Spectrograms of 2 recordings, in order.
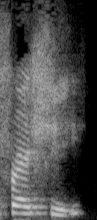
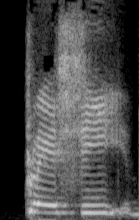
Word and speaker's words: Phreshy: As I was saying, my name is Freshie. P-H-R-E-S-H-Y. No Freshie. There's an urge, just like how you pronounce phone or faro.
